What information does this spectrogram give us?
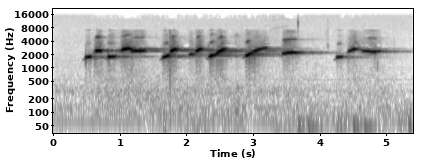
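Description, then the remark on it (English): Whistled bird song of a little yellow bird: a lilting run of clear, high chirping notes that slide up and down in quick phrases, with short pauses, a longer held tone near the end, and no talking. “The bird sings us a song.”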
